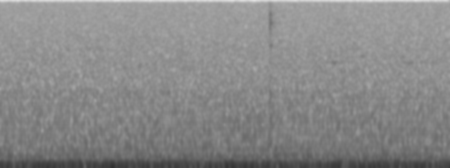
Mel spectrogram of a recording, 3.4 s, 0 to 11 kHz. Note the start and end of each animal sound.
2.3s-3.4s: Hermit Thrush (Catharus guttatus)

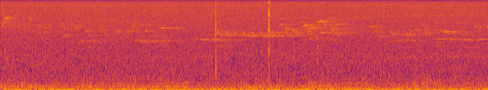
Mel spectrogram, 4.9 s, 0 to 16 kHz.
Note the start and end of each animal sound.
0.2s-4.9s: Winter Wren (Troglodytes hiemalis)
0.7s-2.6s: Blue Jay (Cyanocitta cristata)
2.7s-3.5s: Magnolia Warbler (Setophaga magnolia)

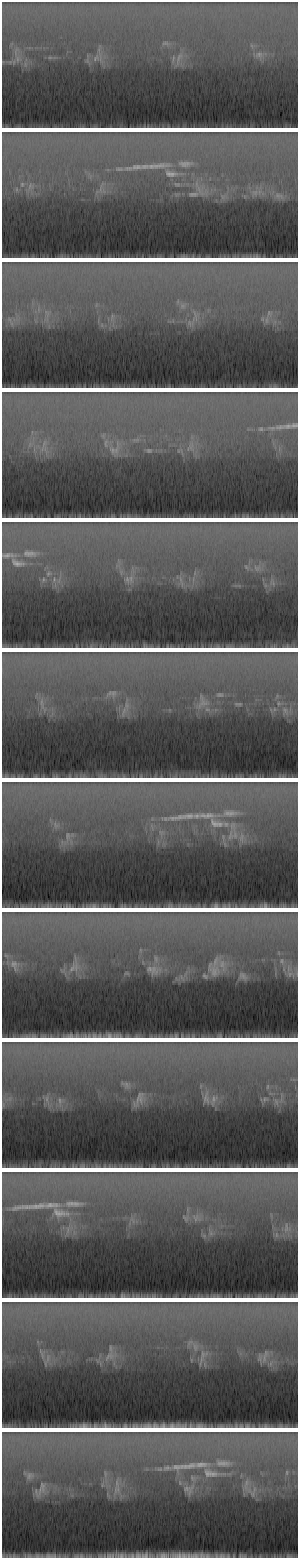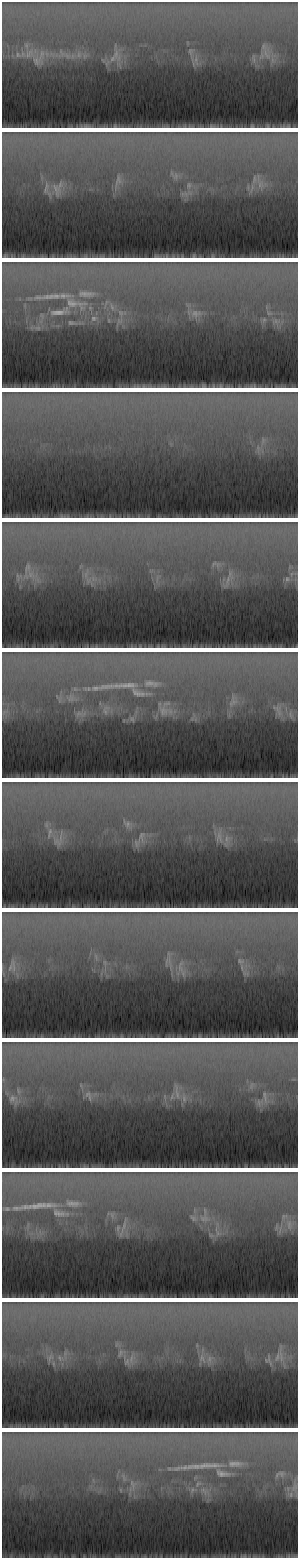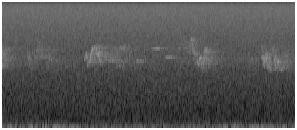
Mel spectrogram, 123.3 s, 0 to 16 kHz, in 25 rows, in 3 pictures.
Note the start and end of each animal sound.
0.0s-1.2s: Hermit Thrush (Catharus guttatus)
0.0s-6.7s: Red-eyed Vireo (Vireo olivaceus)
6.6s-8.2s: Black-throated Green Warbler (Setophaga virens)
7.7s-10.2s: Scarlet Tanager (Piranga olivacea)
8.0s-65.3s: Red-eyed Vireo (Vireo olivaceus)
8.2s-10.6s: Ovenbird (Seiurus aurocapilla)
16.5s-17.9s: Hermit Thrush (Catharus guttatus)
18.5s-20.4s: Black-throated Green Warbler (Setophaga virens)
23.0s-24.0s: Hermit Thrush (Catharus guttatus)
27.2s-29.8s: Hermit Thrush (Catharus guttatus)
31.4s-33.5s: Ovenbird (Seiurus aurocapilla)
31.8s-33.6s: Black-throated Green Warbler (Setophaga virens)
36.2s-38.9s: Scarlet Tanager (Piranga olivacea)
44.0s-45.8s: Black-throated Green Warbler (Setophaga virens)
56.3s-58.2s: Black-throated Green Warbler (Setophaga virens)
58.9s-60.8s: Hairy Woodpecker (Dryobates villosus)
65.8s-123.3s: Red-eyed Vireo (Vireo olivaceus)
68.8s-70.7s: Black-throated Green Warbler (Setophaga virens)
69.6s-70.8s: Hermit Thrush (Catharus guttatus)
84.8s-86.5s: Black-throated Green Warbler (Setophaga virens)
84.9s-87.3s: Scarlet Tanager (Piranga olivacea)
103.2s-104.9s: Black-throated Green Warbler (Setophaga virens)
115.8s-117.6s: Black-throated Green Warbler (Setophaga virens)
120.3s-121.8s: Hermit Thrush (Catharus guttatus)

